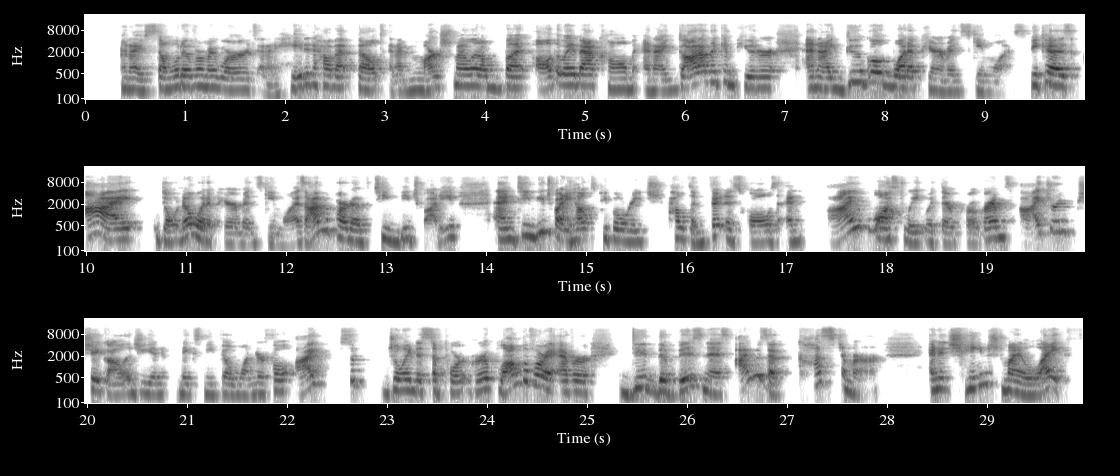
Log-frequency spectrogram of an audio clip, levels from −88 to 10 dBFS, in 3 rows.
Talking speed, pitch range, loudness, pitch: 200 wpm, 180-240 Hz, -21 LUFS, 210 Hz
